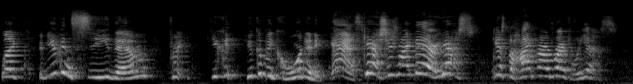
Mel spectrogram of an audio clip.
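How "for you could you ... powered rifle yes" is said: evil villain queen voice. Joking about a villain coordinating a sniper: Rita Repulsa voice. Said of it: "That's my Rita Repulsa voice".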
